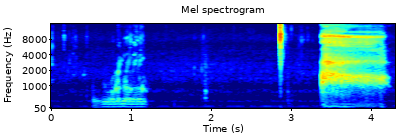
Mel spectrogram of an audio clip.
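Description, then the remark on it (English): A short slurping sip from a can of drink with a gurgling, liquid quality, then a faint metallic tap and a breathy, fizzy exhale-like rush, with no talking. “I've got a can of one, as a matter of fact, right now. So I'm going to take a little sip off of that.”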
